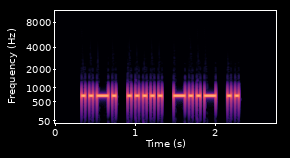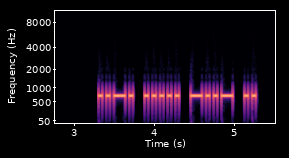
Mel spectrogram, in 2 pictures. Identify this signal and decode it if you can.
Morse code, heard as a keyed tone, about 25 wpm, 700 Hz. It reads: F5XI F5XI
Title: DXCC-100 Call Signs - 4 Characters - Repeated 2x - 25wpm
